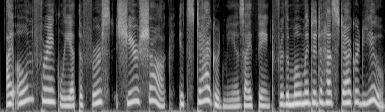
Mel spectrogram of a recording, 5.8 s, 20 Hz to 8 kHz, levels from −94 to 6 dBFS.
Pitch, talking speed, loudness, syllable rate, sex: 255 Hz, 220 wpm, -17 LUFS, 5.0 syllables/s, female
